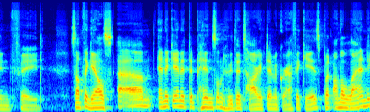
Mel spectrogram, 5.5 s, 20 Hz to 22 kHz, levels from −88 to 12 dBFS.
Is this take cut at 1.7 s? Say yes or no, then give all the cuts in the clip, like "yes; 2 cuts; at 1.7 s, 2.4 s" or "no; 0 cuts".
yes; 1 cut; at 1.7 s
